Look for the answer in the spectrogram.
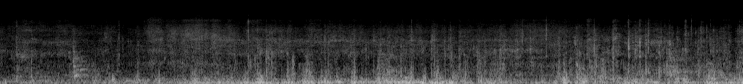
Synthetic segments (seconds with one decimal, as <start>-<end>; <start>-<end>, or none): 0.0-0.9; 1.3-5.7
